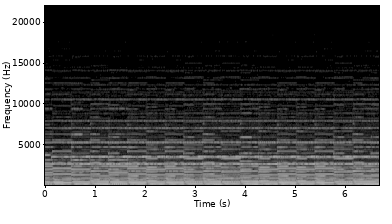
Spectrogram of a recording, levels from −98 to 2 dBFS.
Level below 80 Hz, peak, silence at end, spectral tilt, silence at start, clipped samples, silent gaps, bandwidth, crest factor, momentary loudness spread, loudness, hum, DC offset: -82 dBFS; -18 dBFS; 0 s; -5 dB/octave; 0 s; under 0.1%; none; 13 kHz; 12 dB; 1 LU; -31 LUFS; none; under 0.1%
